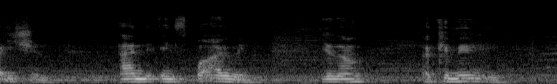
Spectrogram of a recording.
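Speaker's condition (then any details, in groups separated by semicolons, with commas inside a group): Motor neurone disease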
